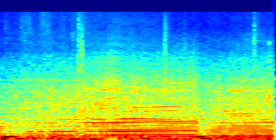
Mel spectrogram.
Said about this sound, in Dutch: Maar als jullie goed luisteren, ik zal eens even terugschakelen en een beetje accelereren.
